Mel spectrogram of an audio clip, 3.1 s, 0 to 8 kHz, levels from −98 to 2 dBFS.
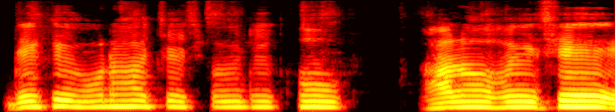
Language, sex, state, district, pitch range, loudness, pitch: Bengali, male, West Bengal, Dakshin Dinajpur, 145-155 Hz, -20 LUFS, 150 Hz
